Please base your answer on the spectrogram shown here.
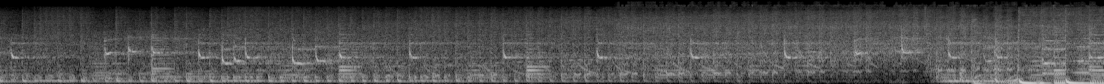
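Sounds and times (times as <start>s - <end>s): electronic music with steady beat: 0.0s - 11.0s.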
